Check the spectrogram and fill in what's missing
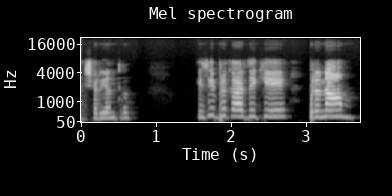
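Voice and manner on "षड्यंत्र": ordinary delivery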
